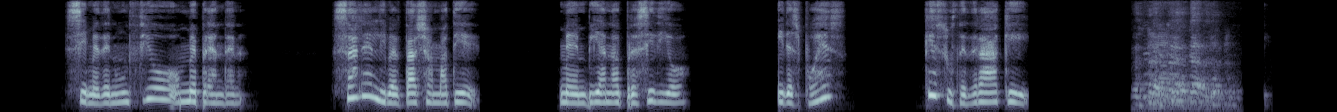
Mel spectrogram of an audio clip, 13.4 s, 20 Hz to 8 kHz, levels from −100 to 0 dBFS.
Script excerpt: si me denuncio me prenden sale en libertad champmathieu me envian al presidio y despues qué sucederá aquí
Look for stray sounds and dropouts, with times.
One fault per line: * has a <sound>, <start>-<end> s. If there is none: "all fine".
* has a laugh, 11.3-12.4 s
